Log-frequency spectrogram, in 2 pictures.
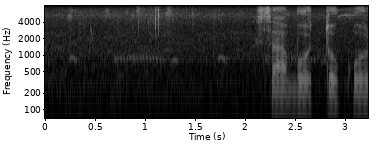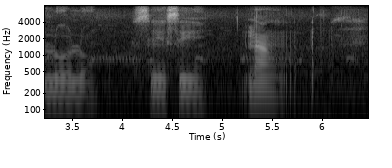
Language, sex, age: Tswana, male, 20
